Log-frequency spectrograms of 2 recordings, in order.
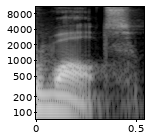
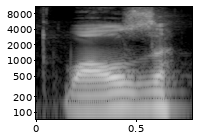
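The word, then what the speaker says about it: Walz: uh uh Tim Walls is it walls or Waltz walls walls okay that's I've heard it pronounced both ways so Tim Walls is the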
